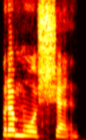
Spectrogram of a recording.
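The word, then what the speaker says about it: promotion: Next, अगर हमें बोलना हो प्रमोशन, तो यहाँ भी आपको टी के बाद IO नजर आ रहा है, तो हम इसे क्या बोलेंगे? प्रमोशन। इसे में शॉ में प्रोनाउंस करेंगे।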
